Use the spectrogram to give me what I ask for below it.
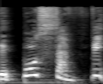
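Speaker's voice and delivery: mock harsh, sharp voice. Speaker retells a tense moment, giving an order in a hard, sharp tone. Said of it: "Je parlais sur un ton dur et tranchant".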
